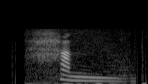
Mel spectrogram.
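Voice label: "han4", Cantonese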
